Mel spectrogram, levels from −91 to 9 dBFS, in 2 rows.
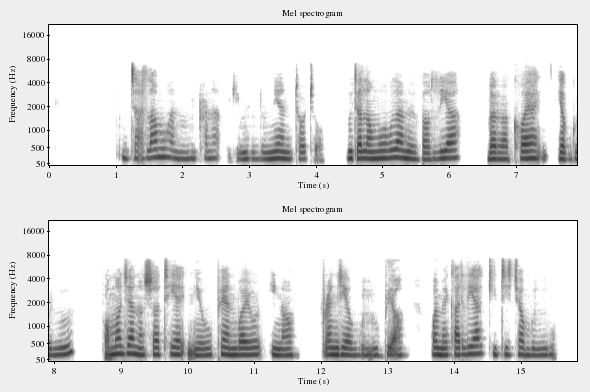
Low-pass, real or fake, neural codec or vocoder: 7.2 kHz; fake; codec, 16 kHz, 0.5 kbps, X-Codec, WavLM features, trained on Multilingual LibriSpeech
